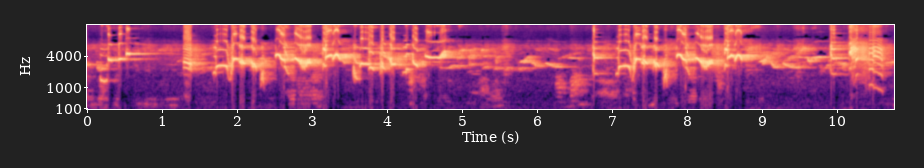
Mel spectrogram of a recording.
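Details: Oriental magpie-robin challenging a rival with ngeplong-style song, used to provoke reluctant birds into singing. Dense, rapid run of bright whistles, chips and slurred trills, almost nonstop, with one short quieter stretch midway.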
